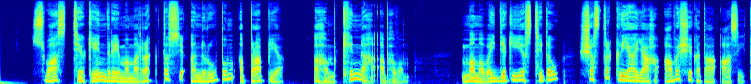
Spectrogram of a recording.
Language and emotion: Sanskrit, sad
